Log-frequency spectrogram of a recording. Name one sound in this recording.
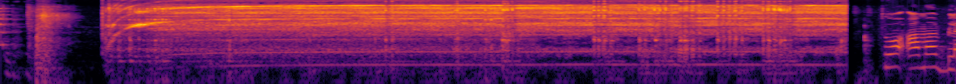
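An electric hand mixer whirs steadily, beating batter in a bowl.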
